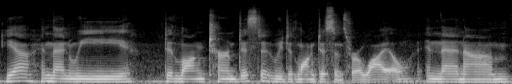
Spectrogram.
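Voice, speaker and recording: Amid noticeable background noise and audible room echo, a woman with a slight Boston accent speaks with a very deep, low pitch, in a monotone, flat intonation at very even loudness. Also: moderate pace. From Boston, US. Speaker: bodybuilder. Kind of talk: casual interview.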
